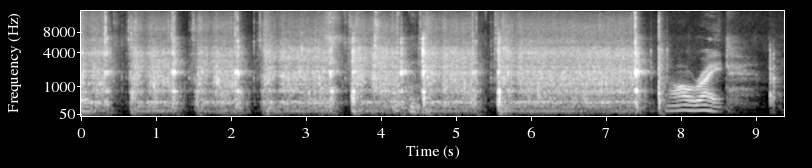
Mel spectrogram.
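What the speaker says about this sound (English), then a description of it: "So easily a food processor will blend these pieces into, I'm going to call it a coarse puree." A food processor purees chopped pieces into a coarse puree for savory shredded beef. The motor whirs steadily in short bursts separated by brief pauses, and a voice briefly comes in near the end.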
